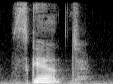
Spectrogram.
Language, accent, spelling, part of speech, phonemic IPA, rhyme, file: English, US, scant, adjective / verb / determiner / noun / adverb, /skænt/, -ænt, En-us-scant.ogg
- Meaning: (adjective) 1. Not full, large, or plentiful; scarcely sufficient; scanty; meager 2. Sparing; parsimonious; chary 3. Slightly diminished; just short of the amount described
